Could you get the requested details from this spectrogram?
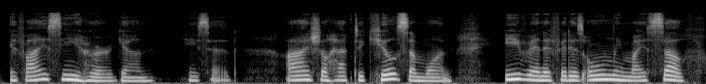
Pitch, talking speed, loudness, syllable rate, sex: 195 Hz, 170 wpm, -17 LUFS, 4.4 syllables/s, female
